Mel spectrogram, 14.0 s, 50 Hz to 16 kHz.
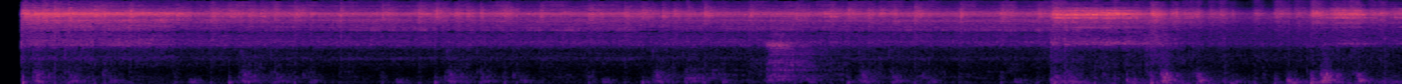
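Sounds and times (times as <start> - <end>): machine hissing: 0.2 - 14.0.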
